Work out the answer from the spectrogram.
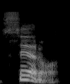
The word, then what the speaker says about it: cerro: bien problema say Cosa so for C we have two c sounds in Spanish we have a hard C as in Cosa and the soft c as in Cerro the hard C comes before a o and u and the soft C before i and e also the C is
